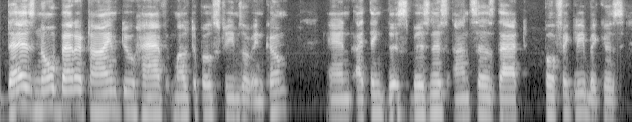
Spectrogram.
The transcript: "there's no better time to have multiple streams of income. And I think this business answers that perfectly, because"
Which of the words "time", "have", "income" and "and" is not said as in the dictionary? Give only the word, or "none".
none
